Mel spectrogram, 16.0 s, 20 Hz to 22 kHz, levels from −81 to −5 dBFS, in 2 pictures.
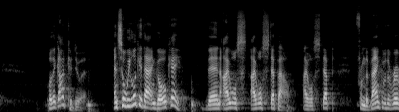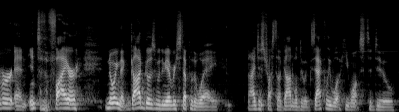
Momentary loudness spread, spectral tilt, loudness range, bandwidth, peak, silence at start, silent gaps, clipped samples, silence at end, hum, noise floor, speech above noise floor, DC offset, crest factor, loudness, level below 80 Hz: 13 LU; -5.5 dB/octave; 6 LU; 16 kHz; -8 dBFS; 0.95 s; none; under 0.1%; 0.1 s; none; -70 dBFS; 43 dB; under 0.1%; 20 dB; -28 LUFS; -70 dBFS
